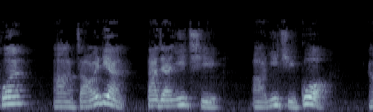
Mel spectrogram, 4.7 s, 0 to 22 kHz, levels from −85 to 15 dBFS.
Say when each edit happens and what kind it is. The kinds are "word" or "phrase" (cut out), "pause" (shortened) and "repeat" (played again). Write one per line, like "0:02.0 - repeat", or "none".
none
